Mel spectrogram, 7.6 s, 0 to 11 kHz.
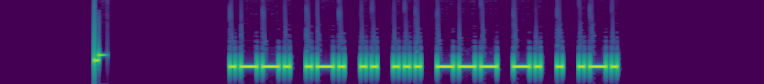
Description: Morse code, heard as a keyed tone, about 21 wpm, 700 Hz. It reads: PRISONER
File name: practice / 22wpm / Eight Letter Words - 22wpm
